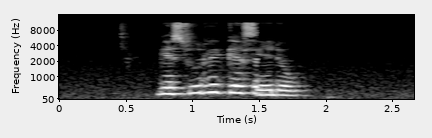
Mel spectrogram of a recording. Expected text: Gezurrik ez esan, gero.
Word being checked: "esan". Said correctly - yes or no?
no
